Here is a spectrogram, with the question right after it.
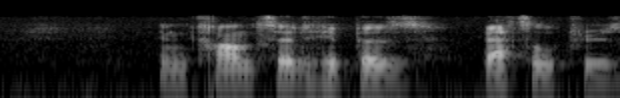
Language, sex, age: English, male, 19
